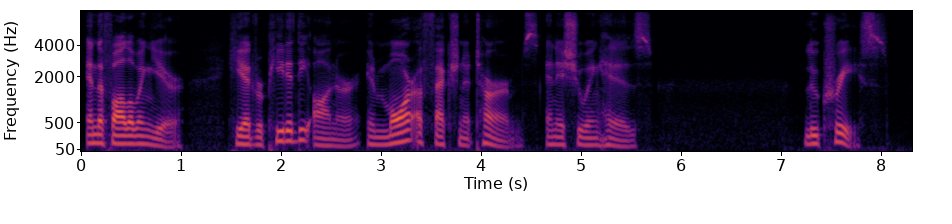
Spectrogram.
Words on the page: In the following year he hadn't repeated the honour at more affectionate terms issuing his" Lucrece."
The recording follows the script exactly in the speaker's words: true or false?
false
